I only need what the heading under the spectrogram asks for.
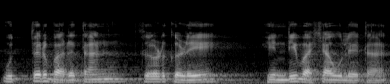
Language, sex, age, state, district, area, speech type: Goan Konkani, male, 60+, Goa, Bardez, rural, spontaneous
